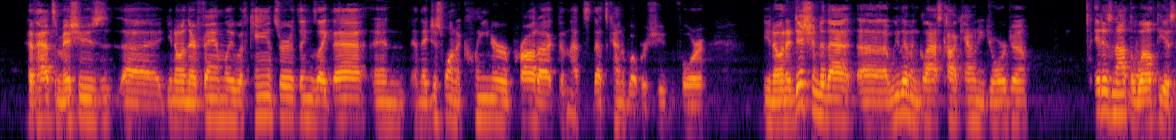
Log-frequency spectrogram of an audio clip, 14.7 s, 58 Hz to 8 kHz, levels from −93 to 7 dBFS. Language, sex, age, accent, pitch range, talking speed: English, male, 30-49, American, 110-135 Hz, 205 wpm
